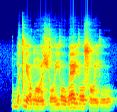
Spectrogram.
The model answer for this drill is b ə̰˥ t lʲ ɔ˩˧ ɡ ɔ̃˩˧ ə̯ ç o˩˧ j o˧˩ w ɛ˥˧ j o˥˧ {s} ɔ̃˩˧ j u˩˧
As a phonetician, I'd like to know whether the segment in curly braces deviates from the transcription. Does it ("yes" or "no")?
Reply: no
